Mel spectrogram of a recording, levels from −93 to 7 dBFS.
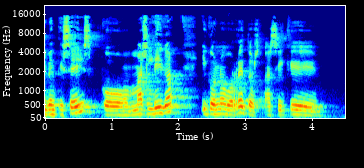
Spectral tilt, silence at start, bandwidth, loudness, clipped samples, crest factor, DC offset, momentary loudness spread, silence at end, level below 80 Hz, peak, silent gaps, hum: -4.5 dB/octave; 0 s; 16 kHz; -19 LUFS; under 0.1%; 14 dB; under 0.1%; 12 LU; 0.35 s; -60 dBFS; -6 dBFS; none; none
